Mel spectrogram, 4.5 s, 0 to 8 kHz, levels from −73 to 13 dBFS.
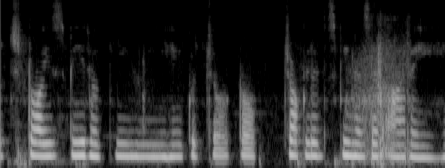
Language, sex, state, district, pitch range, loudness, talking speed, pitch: Hindi, female, Punjab, Fazilka, 215-235 Hz, -17 LUFS, 175 wpm, 225 Hz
